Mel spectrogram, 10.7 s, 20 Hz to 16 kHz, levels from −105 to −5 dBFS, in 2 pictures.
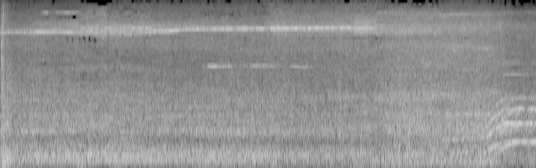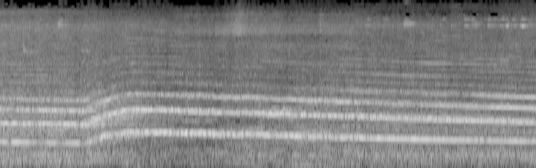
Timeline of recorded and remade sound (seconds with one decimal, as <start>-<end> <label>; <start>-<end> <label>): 0.0-0.8 recorded; 0.8-1.5 remade; 1.5-3.5 recorded; 3.5-4.4 remade; 4.4-7.1 recorded; 7.1-8.9 remade; 8.9-10.7 recorded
